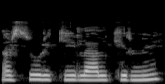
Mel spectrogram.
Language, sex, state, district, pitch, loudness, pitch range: Hindi, female, Bihar, Araria, 210 Hz, -21 LUFS, 205-220 Hz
